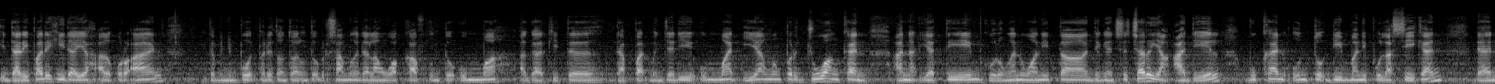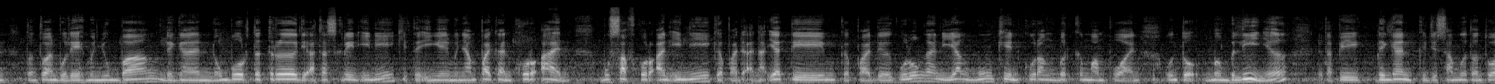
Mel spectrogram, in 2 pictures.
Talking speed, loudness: 130 wpm, -23 LUFS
